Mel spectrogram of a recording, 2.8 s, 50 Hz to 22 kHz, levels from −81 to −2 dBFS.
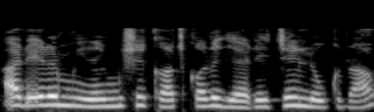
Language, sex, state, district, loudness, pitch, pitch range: Bengali, female, West Bengal, Kolkata, -20 LUFS, 260 Hz, 240-290 Hz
